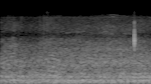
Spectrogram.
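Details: Honey bees gathering at a homemade pollen substitute while flowers offer no wild pollen; a steady, dense, low buzzing hum runs throughout, broken by one brief sharp click near the end.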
